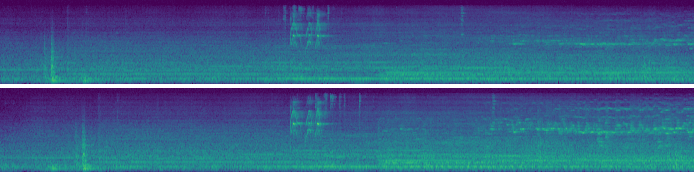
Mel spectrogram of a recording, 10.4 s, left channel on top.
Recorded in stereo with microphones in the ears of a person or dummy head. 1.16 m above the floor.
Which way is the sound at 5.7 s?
50° right (ahead or behind).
